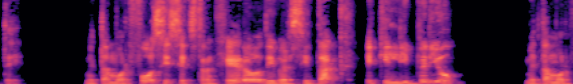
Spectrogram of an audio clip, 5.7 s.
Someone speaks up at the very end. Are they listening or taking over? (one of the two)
listening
